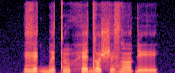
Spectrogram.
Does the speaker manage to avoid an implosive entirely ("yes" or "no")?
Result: no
